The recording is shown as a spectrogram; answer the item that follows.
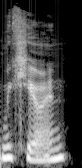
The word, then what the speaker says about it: McKeown: And his name is Greg McKeown.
